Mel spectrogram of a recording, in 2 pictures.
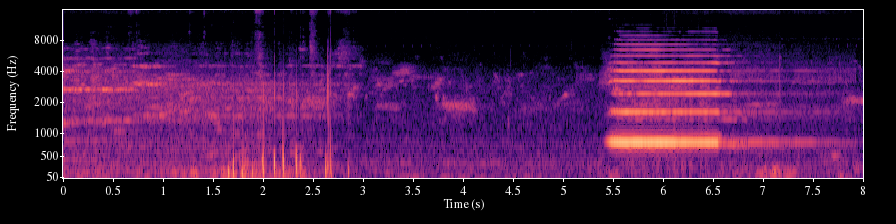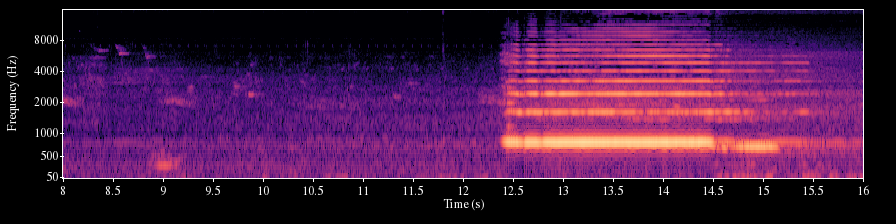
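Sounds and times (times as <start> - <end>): locomotive horn blast: 5.4 - 7.7, 12.4 - 16.0.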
